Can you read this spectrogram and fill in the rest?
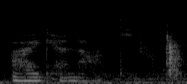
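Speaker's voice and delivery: whispered, slow and trailing off; old engine's last whispered refusal; fading whisper. A narrator's reading. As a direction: let it die away to a whisper.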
